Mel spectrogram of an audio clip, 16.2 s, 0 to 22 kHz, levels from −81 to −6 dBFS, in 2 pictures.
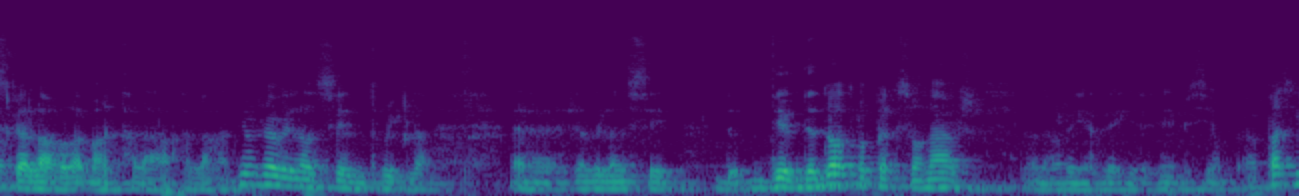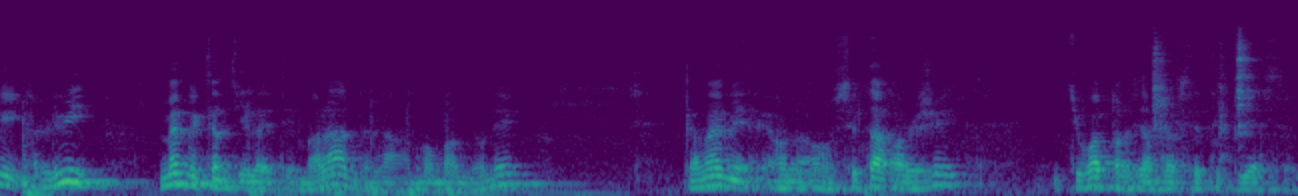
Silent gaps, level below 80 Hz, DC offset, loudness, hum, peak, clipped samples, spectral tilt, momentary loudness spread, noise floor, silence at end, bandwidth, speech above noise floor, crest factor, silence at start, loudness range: none; -58 dBFS; under 0.1%; -41 LUFS; none; -20 dBFS; under 0.1%; -7 dB/octave; 13 LU; -63 dBFS; 0 s; 18 kHz; 22 dB; 20 dB; 0 s; 3 LU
